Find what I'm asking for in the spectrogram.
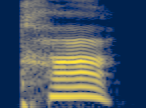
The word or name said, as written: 塌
